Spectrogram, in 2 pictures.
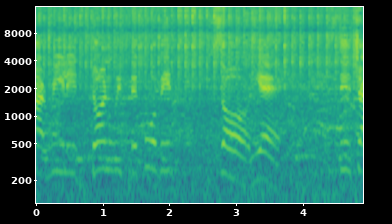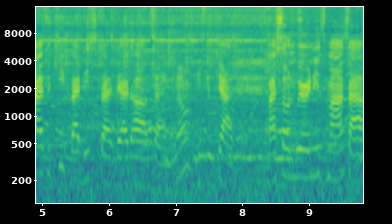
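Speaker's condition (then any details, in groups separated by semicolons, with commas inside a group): No condition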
